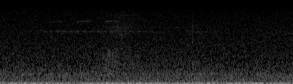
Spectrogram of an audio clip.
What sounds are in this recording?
Dark-eyed Junco, Golden-crowned Kinglet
